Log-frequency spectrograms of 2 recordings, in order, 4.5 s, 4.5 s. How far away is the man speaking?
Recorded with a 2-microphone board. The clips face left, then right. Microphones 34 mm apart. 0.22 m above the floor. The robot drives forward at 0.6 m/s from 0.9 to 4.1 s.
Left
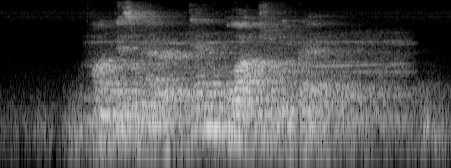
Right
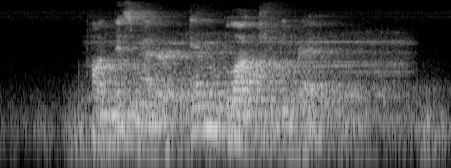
About 1.3 m.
